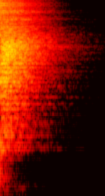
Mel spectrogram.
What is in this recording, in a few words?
China Hi, Cymbal; Yamaha DTXpress-II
